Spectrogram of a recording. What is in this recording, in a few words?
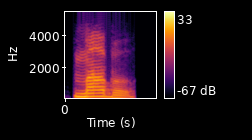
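"marble", Indian English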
